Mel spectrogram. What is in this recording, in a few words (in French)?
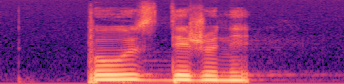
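"pause déjeuner" French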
